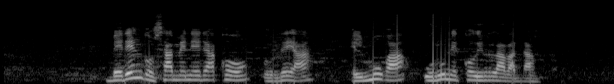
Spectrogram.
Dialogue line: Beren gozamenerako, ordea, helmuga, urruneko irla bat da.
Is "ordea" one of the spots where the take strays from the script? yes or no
no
